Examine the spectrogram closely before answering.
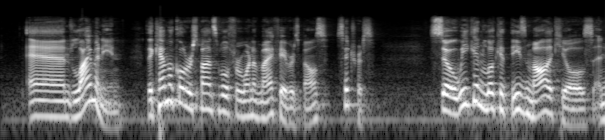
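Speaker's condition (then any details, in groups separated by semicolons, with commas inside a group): No condition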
